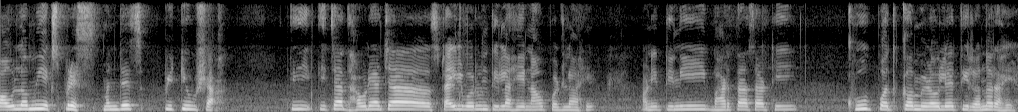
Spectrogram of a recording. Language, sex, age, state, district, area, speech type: Marathi, female, 60+, Maharashtra, Pune, urban, spontaneous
